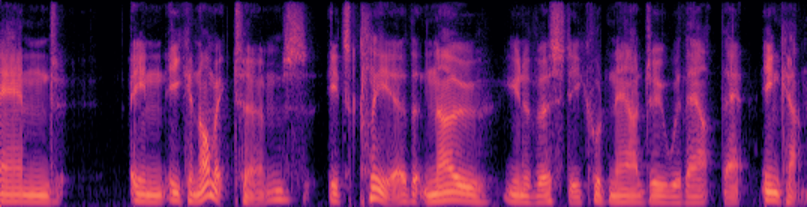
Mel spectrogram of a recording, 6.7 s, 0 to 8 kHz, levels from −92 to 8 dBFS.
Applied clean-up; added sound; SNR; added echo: none; none; none; none.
